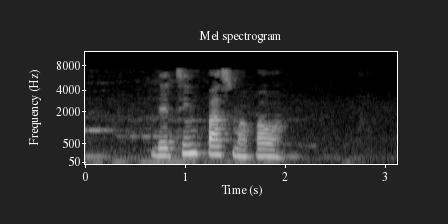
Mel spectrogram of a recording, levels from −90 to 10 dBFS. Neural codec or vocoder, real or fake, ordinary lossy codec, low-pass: none; real; AAC, 64 kbps; 7.2 kHz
